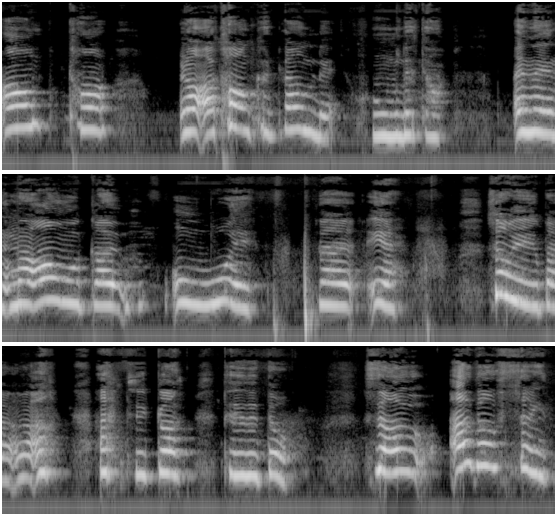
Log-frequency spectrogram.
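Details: Female with cerebral palsy talking while feeding herself with a Neater Eater feeding aid; dysarthric speech in cerebral palsy, no speech disorder formally named.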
